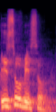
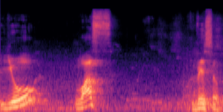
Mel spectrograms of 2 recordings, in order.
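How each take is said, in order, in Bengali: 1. শব্দটি জড়িয়ে দুটি ছোট অংশে বলা হয়েছে। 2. শব্দটি তিনটি স্পষ্ট অংশে বলা হয়েছে। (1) "কয় ইসু বিসু" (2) "তিনটা জিনিস এখানে"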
